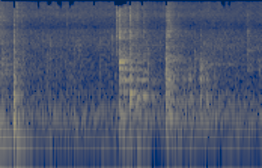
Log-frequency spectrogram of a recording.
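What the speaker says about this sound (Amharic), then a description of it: "ይሄን እየጠበስኩ ነው።" Eggplant frying in a pan, with a few scraping stir sounds and clinks of a utensil against the pan over a soft, steady background sizzle, close and fairly quiet.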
